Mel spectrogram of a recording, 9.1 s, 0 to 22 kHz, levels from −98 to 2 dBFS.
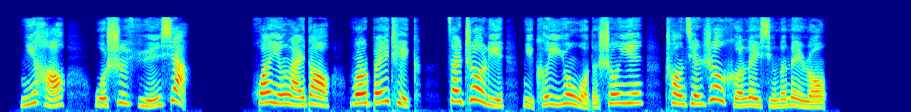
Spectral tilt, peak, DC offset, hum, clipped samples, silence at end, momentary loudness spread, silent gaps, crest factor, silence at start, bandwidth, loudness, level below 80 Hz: -3 dB/octave; -4 dBFS; under 0.1%; none; under 0.1%; 0.85 s; 11 LU; 2.02-2.42 s; 18 dB; 0.2 s; 12 kHz; -22 LUFS; -70 dBFS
